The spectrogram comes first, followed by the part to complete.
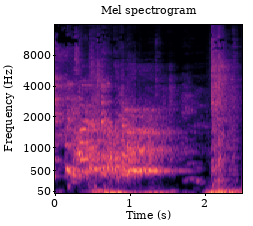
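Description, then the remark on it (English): A dog whines in a long, drawn-out whimper, then lets out a short, sharp bark after a brief pause. “the basketball and the I want to say dogs. I'm looking at the dog right now.”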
